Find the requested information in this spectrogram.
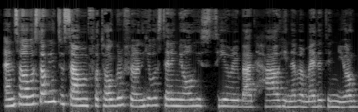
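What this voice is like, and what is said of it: Mixed Russian-Israeli accent. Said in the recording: “my accent's so weird, it's not Israeli, it's not Russian, it's a mixture, it's not Australian, obviously. People never know where I'm from.”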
